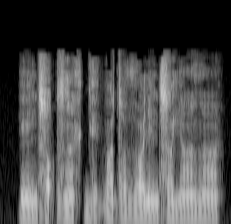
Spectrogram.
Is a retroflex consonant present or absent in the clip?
absent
